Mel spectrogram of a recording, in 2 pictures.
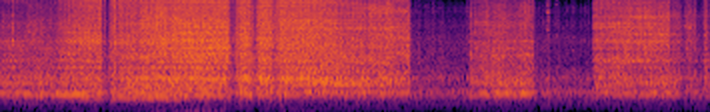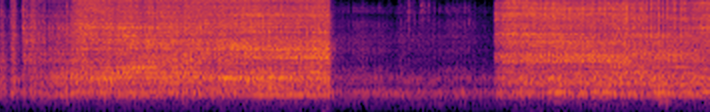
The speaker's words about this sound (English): Next, I'll cut them out on the bandsaw.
